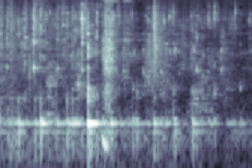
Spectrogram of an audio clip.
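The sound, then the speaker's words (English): Liquid pours heavily into a container, a steady gurgling stream broken by splashy bursts and drips over a few seconds, with no voices. “That was a heavy pour there.”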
